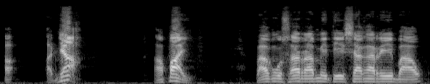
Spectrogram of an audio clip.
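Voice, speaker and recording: A man's voice: medium pitch, measured pace, pushed and bright. An actor playing a stern, scolding elderly father-in-law in a radio drama, with an Ilocano accent. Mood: indignant scolding. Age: older. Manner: scolding, exasperated.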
